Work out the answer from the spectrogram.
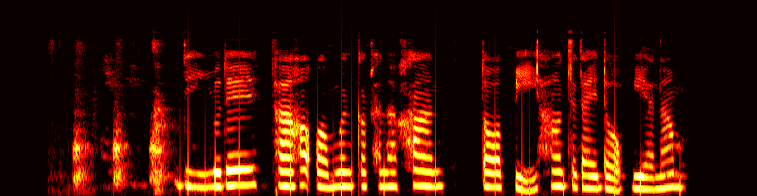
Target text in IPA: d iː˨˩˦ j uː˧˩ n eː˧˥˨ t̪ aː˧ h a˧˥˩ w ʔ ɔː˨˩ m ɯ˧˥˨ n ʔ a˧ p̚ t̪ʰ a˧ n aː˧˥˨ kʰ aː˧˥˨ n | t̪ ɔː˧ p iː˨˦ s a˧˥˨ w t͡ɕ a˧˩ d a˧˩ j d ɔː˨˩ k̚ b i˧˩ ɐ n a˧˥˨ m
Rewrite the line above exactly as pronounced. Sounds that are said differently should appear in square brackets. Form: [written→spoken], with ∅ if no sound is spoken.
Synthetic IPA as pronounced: d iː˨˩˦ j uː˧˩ [n→d] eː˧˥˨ [t̪→t̪ʰ] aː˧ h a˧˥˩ w ʔ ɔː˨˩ m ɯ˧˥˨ n [ʔ→k] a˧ p̚ t̪ʰ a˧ n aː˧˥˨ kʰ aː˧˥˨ n | t̪ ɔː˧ p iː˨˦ [s→h] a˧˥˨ w t͡ɕ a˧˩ d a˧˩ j d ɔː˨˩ k̚ b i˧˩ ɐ n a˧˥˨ m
